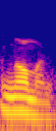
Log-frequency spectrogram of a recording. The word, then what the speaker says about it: Gnomon: Она пишется как Gnomon, но произносится как Gnomon.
